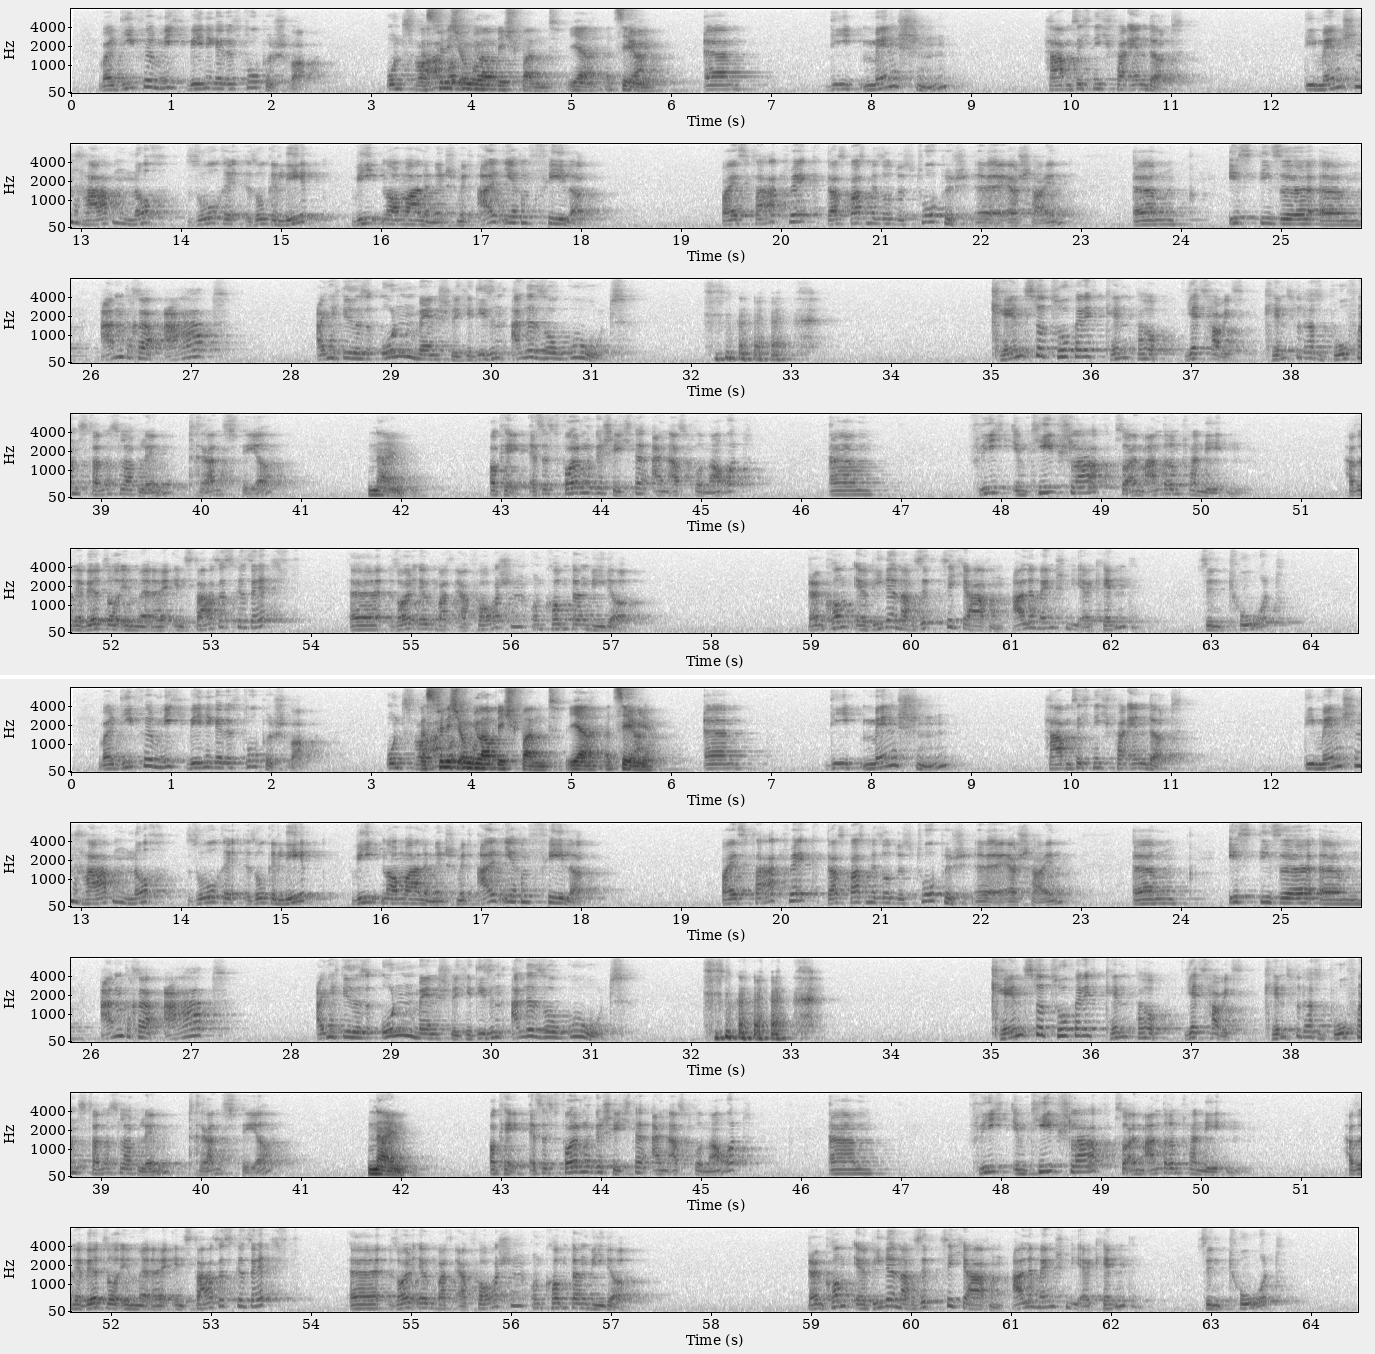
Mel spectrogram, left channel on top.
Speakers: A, on the right; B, on the right.
A: weil die für mich weniger dystopisch war. Und zwar
B: Das finde
A: aus
B: ich
A: folgendem,
B: unglaublich spannend. Ja, erzähl
A: ja,
B: mir.
A: ähm, die Menschen haben sich nicht verändert. die Menschen haben noch so, re- so gelebt wie normale Menschen, mit all ihren Fehlern. Bei Star Trek, das, was mir so dystopisch äh, erscheint, ähm, ist diese ähm, andere Art, eigentlich dieses Unmenschliche, die sind alle so gut.
B: <laughs>
A: Kennst du zufällig, kenn, pass auf, jetzt habe ich's. Kennst du das Buch von Stanislav Lem, Transfer?
B: Nein.
A: Okay, es ist folgende Geschichte. Ein Astronaut ähm, fliegt im Tiefschlaf zu einem anderen Planeten. Also der wird so im, äh, in Stasis gesetzt, äh, soll irgendwas erforschen und kommt dann wieder. Dann kommt er wieder nach 70 Jahren. Alle Menschen, die er kennt, sind tot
